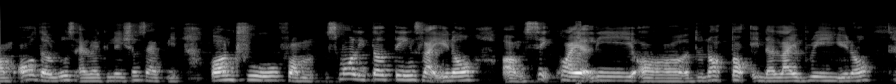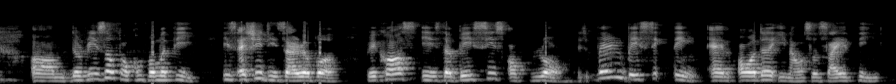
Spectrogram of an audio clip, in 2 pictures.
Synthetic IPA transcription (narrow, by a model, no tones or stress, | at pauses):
mɔldəɹulsɛ̃nɹɛɡjuleʃə̃nshɛvbĩnɡ̥ɔ̃nt̪ʰɹufɹɔ̃msmɔlitəlt̪ɪ̃ŋslaɪkjunoʔʌ̃msit̚kʰwajətliɔdunɔtːɔkĩndəlaɪbɹəəɹijuno | ʔʌ̃mdəɹizə̃nfɔkɔ̃ɱfəmiti | isɛk̚t͡ʃəlidizajɹəbəl | b̥ikʰɔsitsdəbesisɔflɔisvɛɹibesik̚t̪ɪ̃ŋʔɛ̃nɔdəʔĩnawəsosajəti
